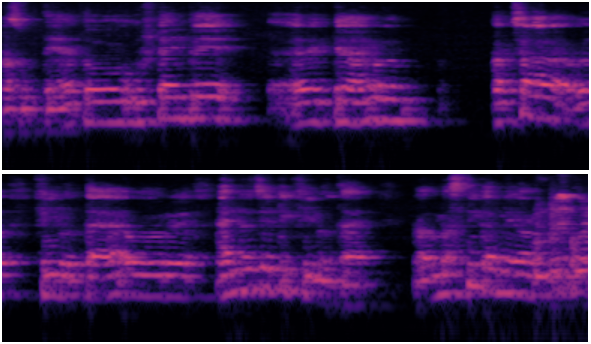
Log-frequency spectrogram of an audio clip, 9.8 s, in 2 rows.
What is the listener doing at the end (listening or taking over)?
taking over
